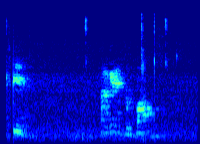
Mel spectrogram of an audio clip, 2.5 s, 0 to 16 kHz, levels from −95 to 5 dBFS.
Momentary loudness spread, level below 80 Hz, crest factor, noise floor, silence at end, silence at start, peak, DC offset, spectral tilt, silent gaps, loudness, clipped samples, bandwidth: 17 LU; under -90 dBFS; 18 dB; -74 dBFS; 0.3 s; 0.05 s; -36 dBFS; under 0.1%; -1.5 dB/octave; none; -50 LUFS; under 0.1%; 11 kHz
